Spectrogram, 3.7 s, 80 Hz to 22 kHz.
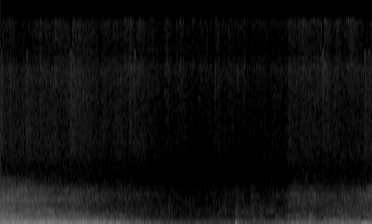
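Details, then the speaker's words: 2001 Toyota LandCruiser VX with the 4.7 L petrol V8, coil-on-plug and drive-by-wire, which had gone into fail-safe with no throttle response. After the fix the rumble climbs cleanly as the throttle opens, no stumble. Normal throttle response. "engine is responding you hear that"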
